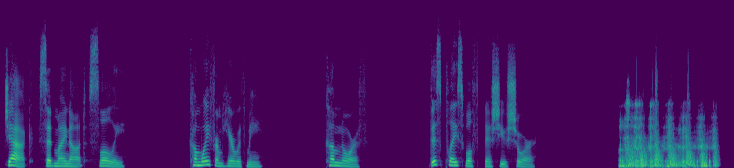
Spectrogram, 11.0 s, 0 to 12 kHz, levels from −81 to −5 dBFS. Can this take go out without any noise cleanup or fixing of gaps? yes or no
no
